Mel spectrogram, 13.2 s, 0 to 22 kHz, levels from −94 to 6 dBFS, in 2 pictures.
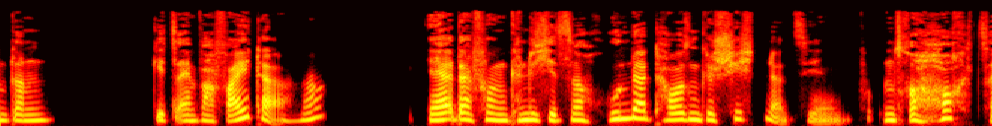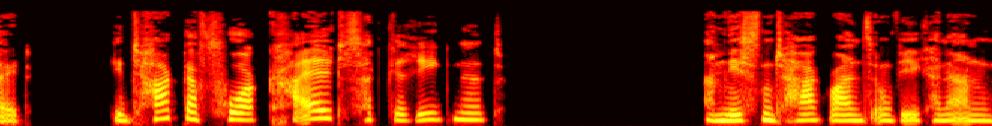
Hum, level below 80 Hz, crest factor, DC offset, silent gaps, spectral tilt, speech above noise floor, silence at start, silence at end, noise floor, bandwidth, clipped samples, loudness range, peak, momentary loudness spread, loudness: none; -60 dBFS; 18 dB; under 0.1%; none; -4.5 dB/octave; over 72 dB; 0 s; 0 s; under -90 dBFS; 15.5 kHz; under 0.1%; 3 LU; 0 dBFS; 12 LU; -18 LUFS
